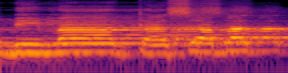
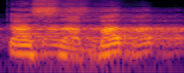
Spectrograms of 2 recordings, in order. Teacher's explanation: کاف باریک پڑھیں گے، سین کو سختی سے ادا کریں گے سیٹی کے ساتھ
